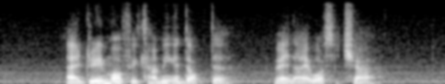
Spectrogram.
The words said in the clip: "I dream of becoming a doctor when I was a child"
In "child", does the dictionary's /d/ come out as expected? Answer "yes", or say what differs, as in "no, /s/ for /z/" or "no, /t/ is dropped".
no, /d/ is dropped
